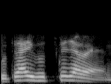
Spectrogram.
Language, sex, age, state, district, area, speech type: Bengali, male, 18-30, West Bengal, Uttar Dinajpur, rural, conversation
